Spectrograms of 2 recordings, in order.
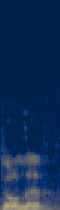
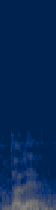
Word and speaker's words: Dolev: Who is it pronounced Dolev? Dolev.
